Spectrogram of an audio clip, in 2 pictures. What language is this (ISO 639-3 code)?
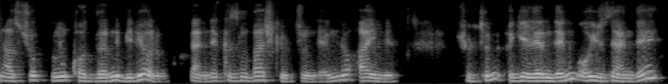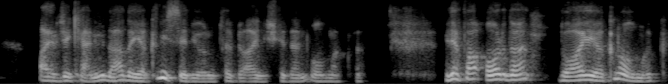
tur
